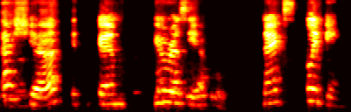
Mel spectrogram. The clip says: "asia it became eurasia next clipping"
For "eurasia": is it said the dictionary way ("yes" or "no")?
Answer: no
